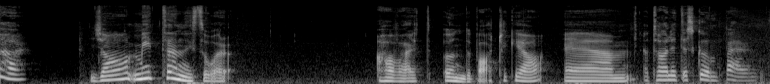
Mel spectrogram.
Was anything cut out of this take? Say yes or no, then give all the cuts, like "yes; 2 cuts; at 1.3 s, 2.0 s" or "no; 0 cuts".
no; 0 cuts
